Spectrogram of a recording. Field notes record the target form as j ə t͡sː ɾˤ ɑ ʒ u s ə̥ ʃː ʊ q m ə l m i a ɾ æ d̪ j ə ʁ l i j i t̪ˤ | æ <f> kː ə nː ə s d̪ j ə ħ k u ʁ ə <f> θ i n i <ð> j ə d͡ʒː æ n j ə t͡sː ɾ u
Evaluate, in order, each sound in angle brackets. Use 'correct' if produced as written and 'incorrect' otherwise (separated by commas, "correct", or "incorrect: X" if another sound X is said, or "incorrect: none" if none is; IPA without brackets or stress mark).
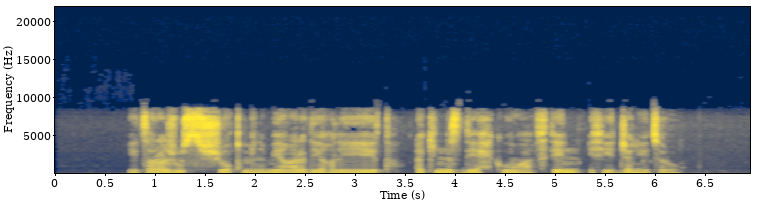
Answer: incorrect: none, correct, incorrect: θ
